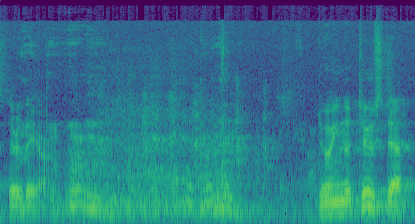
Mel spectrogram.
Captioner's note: audience laughing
